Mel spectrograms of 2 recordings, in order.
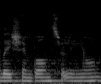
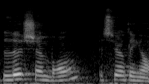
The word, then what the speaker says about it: Le Chambon-sur-Lignon: For me, just the village of Les Chambons-sur-Lignon, is that how you pronounce it? I'm sorry? Les Chambons-sur-Lignon. Le Chambon-sur-Lignon. There we go. Like That's this. I'm like a Virginia Hall. Les Le Chambons-sur-Lignon. Chambon. Lignon, yeah.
